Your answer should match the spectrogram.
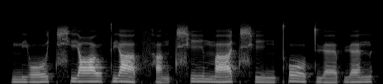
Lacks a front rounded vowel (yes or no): yes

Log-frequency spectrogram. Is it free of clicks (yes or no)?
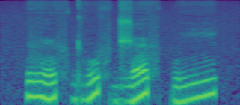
yes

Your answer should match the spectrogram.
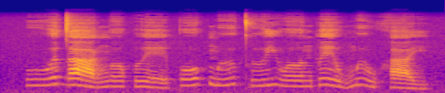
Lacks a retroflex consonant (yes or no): yes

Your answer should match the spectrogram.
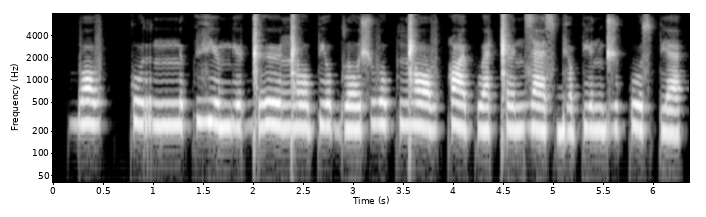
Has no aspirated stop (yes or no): yes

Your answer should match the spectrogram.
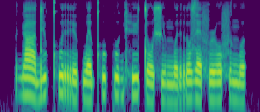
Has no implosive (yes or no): yes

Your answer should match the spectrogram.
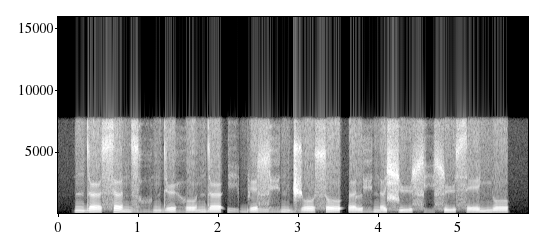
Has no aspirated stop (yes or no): yes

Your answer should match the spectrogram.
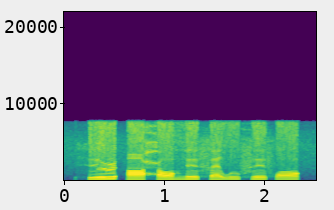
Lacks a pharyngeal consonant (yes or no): no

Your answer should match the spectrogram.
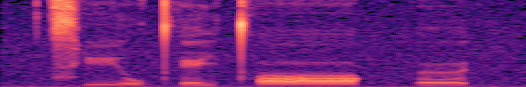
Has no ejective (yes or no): yes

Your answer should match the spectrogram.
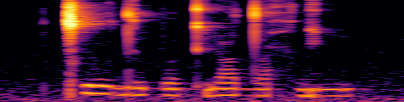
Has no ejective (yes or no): no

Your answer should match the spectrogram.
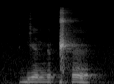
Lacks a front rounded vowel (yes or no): no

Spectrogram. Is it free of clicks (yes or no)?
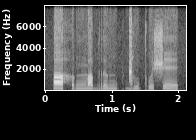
no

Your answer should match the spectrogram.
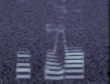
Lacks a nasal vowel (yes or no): no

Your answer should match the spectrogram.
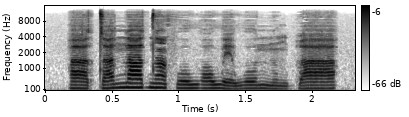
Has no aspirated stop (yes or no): yes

